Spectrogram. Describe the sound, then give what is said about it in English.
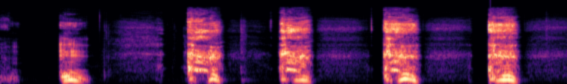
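A voice imitates a man deliberately coughing in an exaggerated, ridiculous way: five loud, harsh, throaty bursts in an uneven rhythm, with brief raspy breaths between them. “It sounded like a man deliberately coughing in the most ridiculous way that he could muster.”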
